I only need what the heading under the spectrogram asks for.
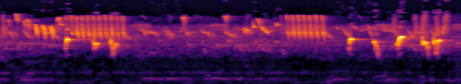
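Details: Dark-capped bulbul, formerly Black-eyed bulbul, in Kruger National Park thickets, South Africa: quick chirpy notes, two rapid buzzy trills near one and four seconds, and sharp down-slurred liquid notes toward the end.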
